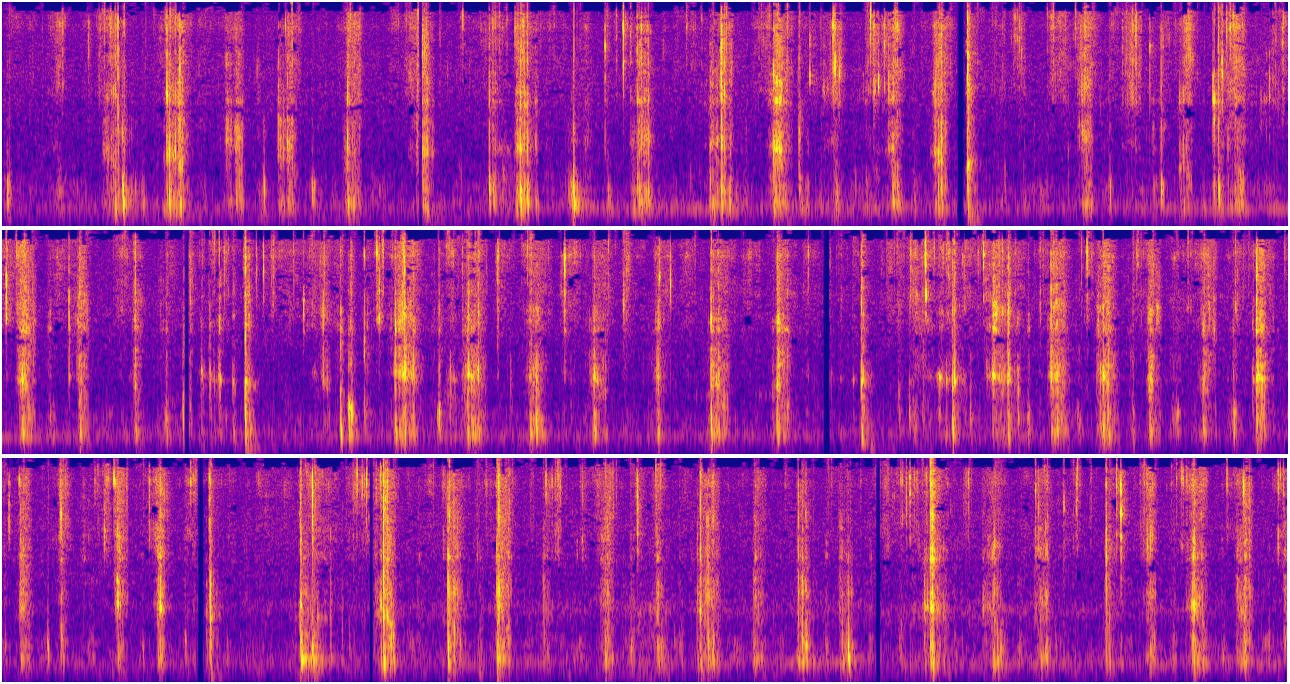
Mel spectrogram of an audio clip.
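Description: Close-up crunching and chewing of a crumbly white chalk-like block: sharp, dry crunches, roughly two to three a second, with the sounds of chewing in between.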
